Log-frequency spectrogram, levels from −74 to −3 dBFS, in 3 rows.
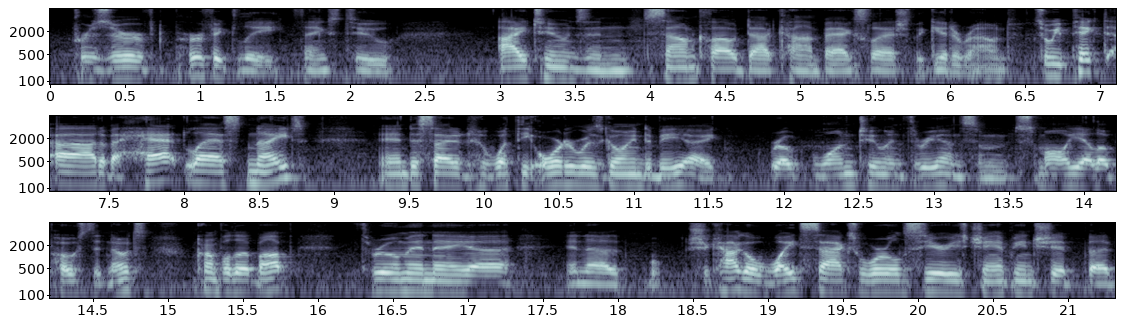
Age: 30-49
